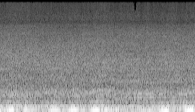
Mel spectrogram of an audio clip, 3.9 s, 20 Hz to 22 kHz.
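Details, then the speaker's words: 1998 Nissan Skyline R34 RB25DE NEO converted to turbo with OP6 turbo, Nistune ECU, 3-inch Nismo exhaust, first run after swap idling at 1,200 rpm: deep exhaust rumble swelling and falling with clean throttle blips, no rattles; normal revving. "Oh, it sounds good too. It's awesome. That sounds gangster."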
